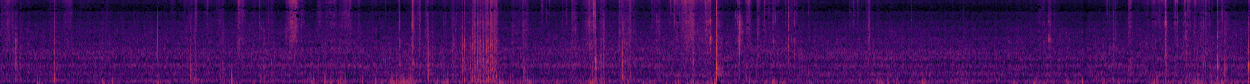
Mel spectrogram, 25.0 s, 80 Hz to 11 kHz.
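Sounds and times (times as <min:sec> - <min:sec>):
cardboard and plastic rustling: 0:00.0 - 0:02.2, 0:03.5 - 0:16.2, 0:16.9 - 0:17.6, 0:22.0 - 0:25.0
steady background noise: 0:00.0 - 0:25.0.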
